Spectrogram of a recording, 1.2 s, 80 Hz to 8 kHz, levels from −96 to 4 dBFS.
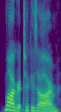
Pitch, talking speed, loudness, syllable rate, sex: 210 Hz, 195 wpm, -17 LUFS, 5.7 syllables/s, female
